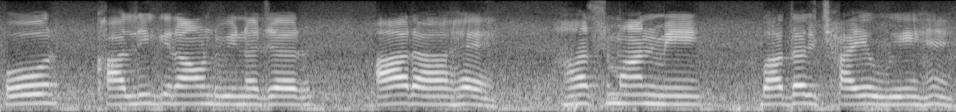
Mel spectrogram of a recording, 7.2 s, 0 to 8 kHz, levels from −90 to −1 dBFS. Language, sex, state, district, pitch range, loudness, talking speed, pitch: Hindi, female, Haryana, Charkhi Dadri, 215-235 Hz, -13 LUFS, 115 wpm, 220 Hz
